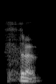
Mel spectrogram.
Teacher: Sonido que es dental, va la lengua entre los dientes.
